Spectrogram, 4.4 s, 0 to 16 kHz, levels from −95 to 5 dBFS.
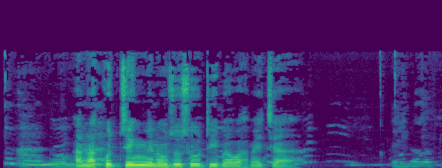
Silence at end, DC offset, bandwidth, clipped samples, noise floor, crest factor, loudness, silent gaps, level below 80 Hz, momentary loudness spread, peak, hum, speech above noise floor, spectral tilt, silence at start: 0.15 s; under 0.1%; 11.5 kHz; under 0.1%; -56 dBFS; 18 dB; -18 LUFS; none; -64 dBFS; 19 LU; -2 dBFS; none; 38 dB; -5.5 dB/octave; 0.1 s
